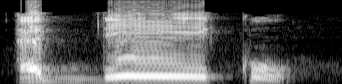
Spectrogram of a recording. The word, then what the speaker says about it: ad-diku: The next word, ad-diku, ad-diku, ad-diku, meaning the rooster. Again, this word begins with del. Del is a sun letter. That means it has to be doubled, and the lam should not be pronounced.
